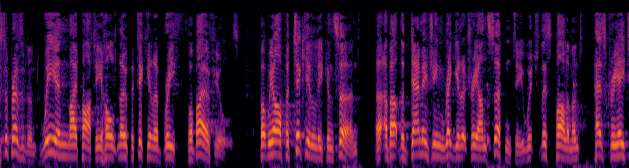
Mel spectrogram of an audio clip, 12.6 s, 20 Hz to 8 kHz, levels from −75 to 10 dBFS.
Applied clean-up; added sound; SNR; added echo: classical method spectral subtraction.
